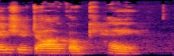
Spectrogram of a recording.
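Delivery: plain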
